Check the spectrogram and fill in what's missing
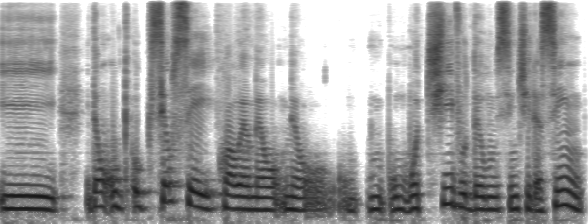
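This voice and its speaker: A woman's voice: deep voice, measured pace, warm tone. A woman with a Brazilian Portuguese accent, a psychiatrist guest explaining ideas in an interview and acting out short example dialogues. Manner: didactic, acts out little dialogues from examples.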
